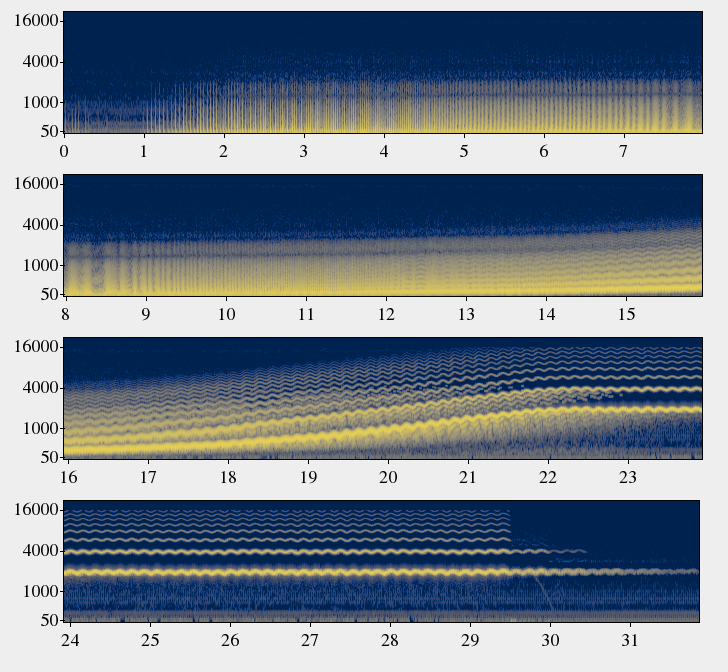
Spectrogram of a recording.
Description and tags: scifi sweep b
Mono. Wet. Same classic sound as sweep a but recorded wet with slight delay and reverb.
